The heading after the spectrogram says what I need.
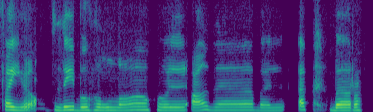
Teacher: لفظ اللہ کا جو لام ہوتا ہے اسے لام جلالہ بولتے ہیں، اس سے پہلے پیش آیا ہے، تو اس کو ہیوی کر کے پڑھیں گے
